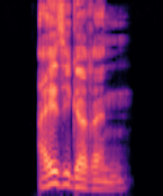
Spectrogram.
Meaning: inflection of eisig: 1. strong genitive masculine/neuter singular comparative degree 2. weak/mixed genitive/dative all-gender singular comparative degree
- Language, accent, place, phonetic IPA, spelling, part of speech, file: German, Germany, Berlin, [ˈaɪ̯zɪɡəʁən], eisigeren, adjective, De-eisigeren.ogg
